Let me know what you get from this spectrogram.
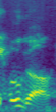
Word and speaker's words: Hugo: It should be Hugo. It should be Hugo. – I thought so too. – It's age is silent in Spanish.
